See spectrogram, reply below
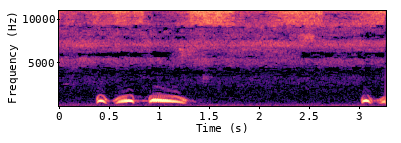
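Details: Decoy spotted dove luring wild birds with a low three-note coo, two quick notes then a longer downward-sliding coo, after which a new phrase begins.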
